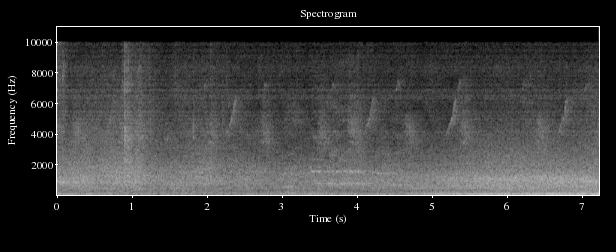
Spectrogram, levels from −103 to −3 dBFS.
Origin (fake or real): fake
